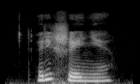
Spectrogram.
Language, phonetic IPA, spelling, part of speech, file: Russian, [rʲɪˈʂɛnʲɪje], решение, noun, Ru-решение.ogg
- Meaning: 1. decision, solution, answer 2. solving, deciding, determining 3. resolution, judgment, decree, verdict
